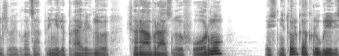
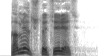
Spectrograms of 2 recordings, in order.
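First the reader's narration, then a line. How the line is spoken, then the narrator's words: Snorting. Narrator (Russian): хмыкнул Иван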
